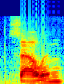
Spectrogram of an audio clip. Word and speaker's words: Samhain: Samhain?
